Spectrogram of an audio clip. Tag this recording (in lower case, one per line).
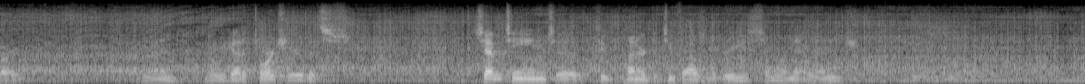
speech
spray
